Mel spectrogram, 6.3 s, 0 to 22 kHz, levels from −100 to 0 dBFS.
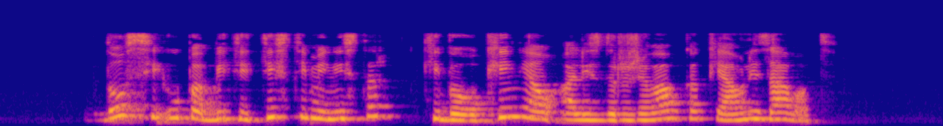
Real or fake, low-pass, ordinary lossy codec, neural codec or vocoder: real; 7.2 kHz; none; none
